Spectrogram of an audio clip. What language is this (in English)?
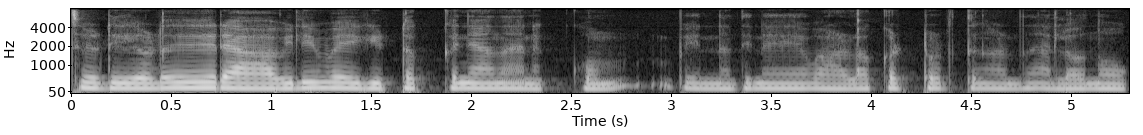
Malayalam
